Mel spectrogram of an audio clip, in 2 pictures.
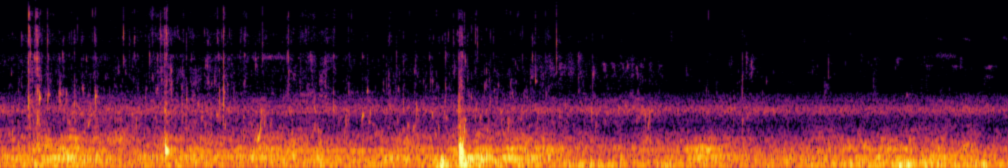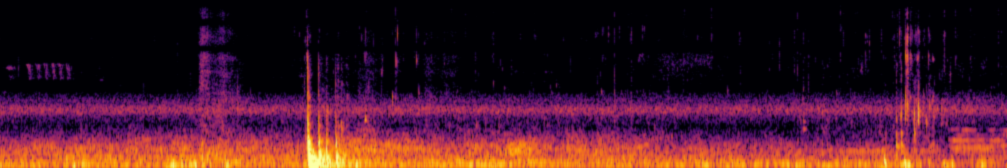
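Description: Water lapping and trickling quietly around a plastic kayak drifting on the current, with a few sharp knocks, the loudest about twenty seconds in.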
